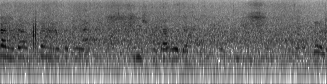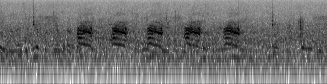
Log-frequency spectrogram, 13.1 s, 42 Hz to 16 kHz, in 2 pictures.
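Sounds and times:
bird calling: 8.1s - 11.4s.

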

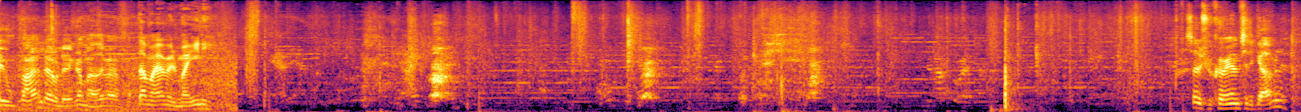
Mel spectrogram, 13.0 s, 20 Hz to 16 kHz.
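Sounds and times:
faint background music: 0.0s - 13.0s
dog barking: 4.3s - 4.7s, 6.0s - 6.8s, 8.0s - 8.4s.

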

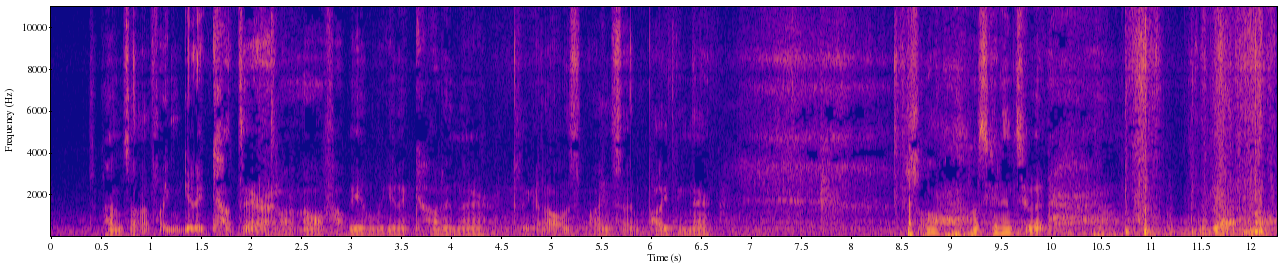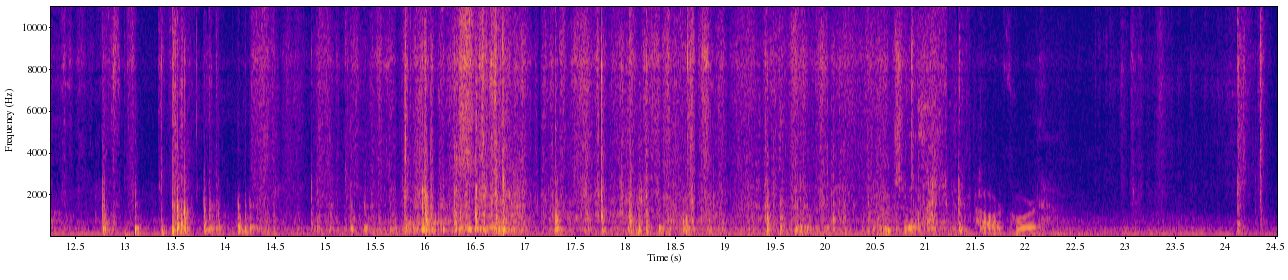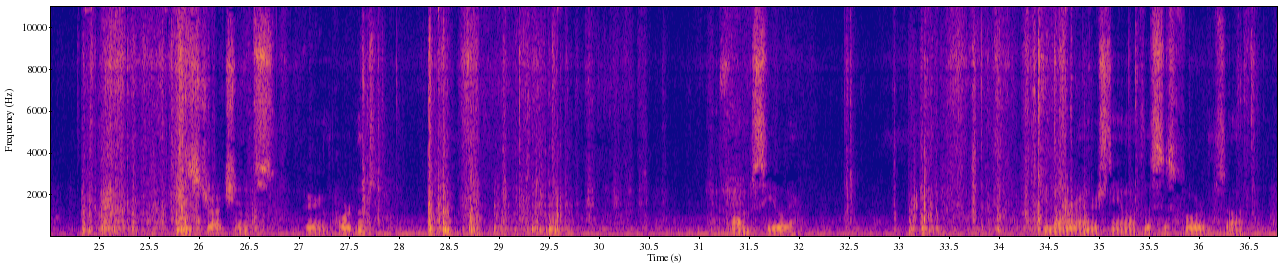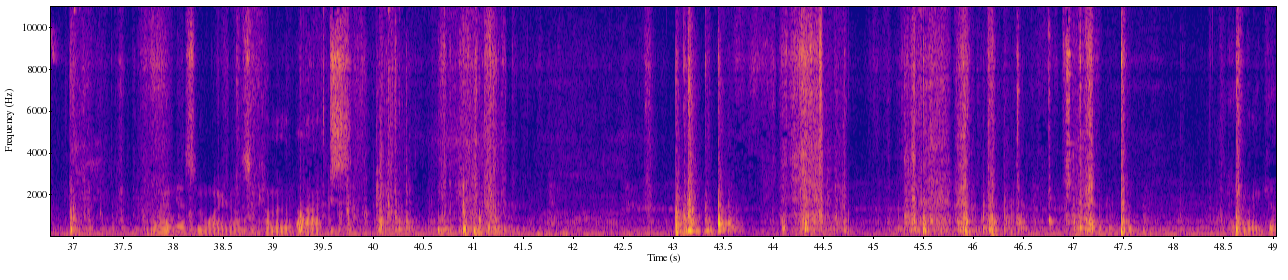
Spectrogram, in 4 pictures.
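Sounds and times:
cardboard rustling: 10.7s - 21.5s, 22.8s - 26.6s, 27.6s - 31.4s, 32.5s - 41.5s, 43.7s - 47.6s.

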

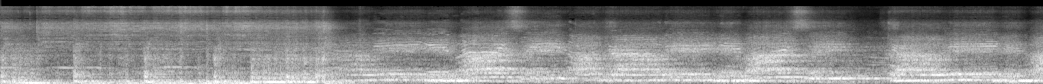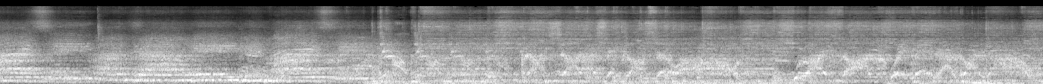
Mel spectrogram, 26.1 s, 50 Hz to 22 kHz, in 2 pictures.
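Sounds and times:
crowd singing along: 3.8s - 26.0s.

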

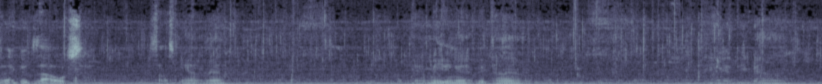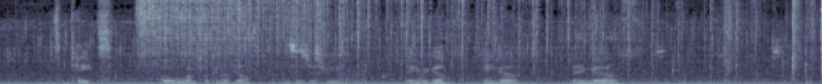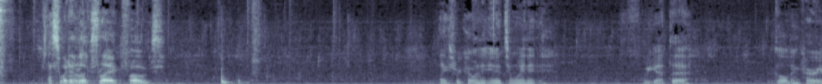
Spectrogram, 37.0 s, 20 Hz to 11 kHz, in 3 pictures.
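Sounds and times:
steady low hum: 0.0s - 37.0s.

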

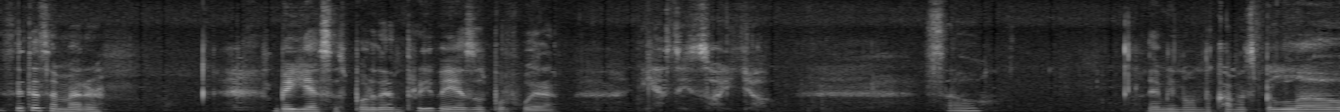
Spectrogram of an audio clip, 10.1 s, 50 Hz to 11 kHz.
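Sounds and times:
woman whispering: 4.6s - 5.8s.

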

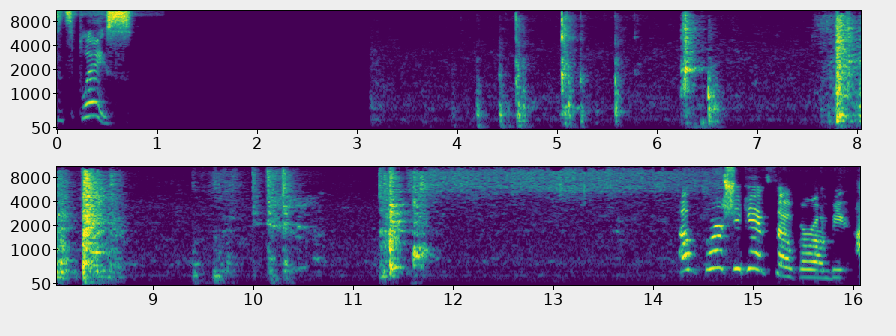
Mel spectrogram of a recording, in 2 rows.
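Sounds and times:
tap running at sink: 3.9s - 6.7s, 11.5s - 14.5s
dishes and utensils clanking: 4.2s - 6.7s, 7.6s - 8.8s, 9.4s - 12.0s.

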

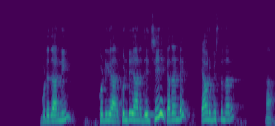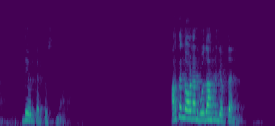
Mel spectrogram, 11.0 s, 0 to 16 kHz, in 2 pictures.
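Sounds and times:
man speaking into headset microphone: 0.8s - 4.8s, 5.4s - 6.8s, 9.0s - 10.3s.

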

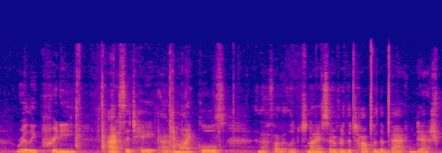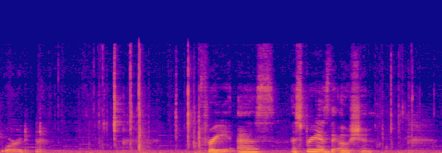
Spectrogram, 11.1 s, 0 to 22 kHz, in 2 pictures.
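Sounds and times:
plastic sheet clicks and crinkles: 6.6s - 8.1s, 10.2s - 10.7s.

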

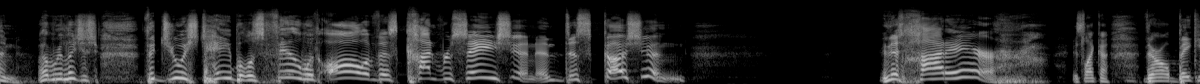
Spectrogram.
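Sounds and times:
man speaking: 0.0s - 6.9s, 8.8s - 12.0s.

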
